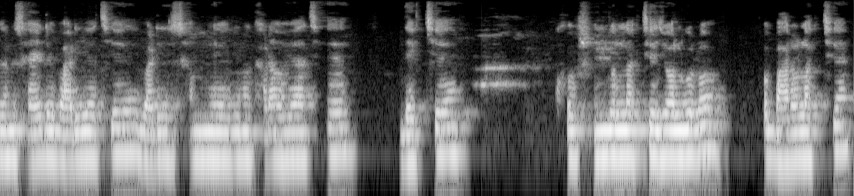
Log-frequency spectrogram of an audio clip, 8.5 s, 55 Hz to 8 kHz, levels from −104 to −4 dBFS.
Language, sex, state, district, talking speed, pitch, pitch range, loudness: Bengali, male, West Bengal, Kolkata, 140 wpm, 145 Hz, 140-155 Hz, -18 LUFS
